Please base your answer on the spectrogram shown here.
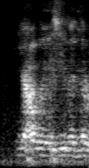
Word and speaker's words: Yahweh: So Yahweh is is really what the best Hebrew uh translation would be or like pronunciation. There's so much history around unclear if Yahweh is even the right way to pronounce it.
